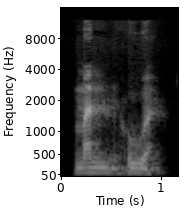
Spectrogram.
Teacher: ya nun sukun yang bertemu dengan huruf halq yaitu ha ya Nun sukunnya di sini dibaca jelas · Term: izhar halq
